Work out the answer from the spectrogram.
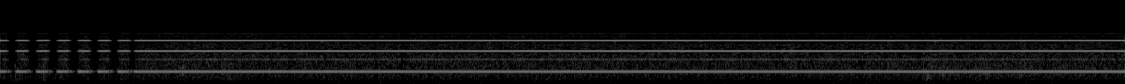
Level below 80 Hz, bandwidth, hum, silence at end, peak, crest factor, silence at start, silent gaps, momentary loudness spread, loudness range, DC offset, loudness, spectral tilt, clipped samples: -86 dBFS; 15.5 kHz; none; 0 s; -30 dBFS; 8 dB; 0 s; none; 2 LU; 0 LU; under 0.1%; -35 LUFS; 0 dB/octave; under 0.1%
